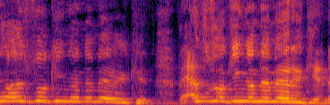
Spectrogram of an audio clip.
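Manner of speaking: high, teasing, jeering, mocking shouts. Retelling how everyone started mimicking the speaker, retelling a mocking yell. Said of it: "everyone's yelling at each other".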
